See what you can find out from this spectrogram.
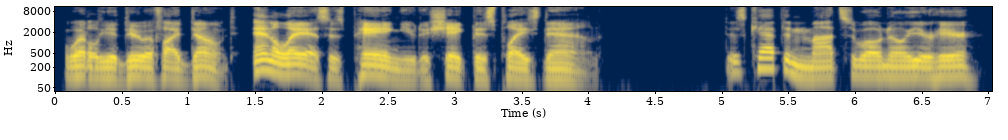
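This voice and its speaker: An actor playing a stern, authoritative military space commander in a video game, with clipped, controlled, matter-of-fact delivery. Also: male voice, deep voice, fairly bright tone, no echo, studio quality. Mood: threatening.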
